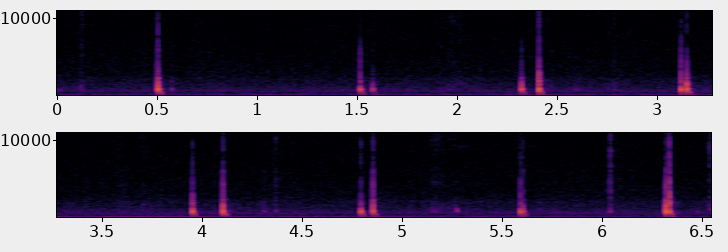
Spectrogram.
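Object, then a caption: Small closed cardboard box tapped with metal fingertip picks. Metal claw fingertip picks tap and scratch the top of a small, closed brown kraft cardboard box held in the hand, around its logo. Short, dry, crisp taps with bright edges come singly and in quick pairs at uneven intervals. Each dies away almost instantly over a quiet, faint background hiss.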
